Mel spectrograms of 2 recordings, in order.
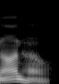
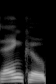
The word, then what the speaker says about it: Anko: It's okay, Neko and Anho. Says Naruto. It's Anko, brat. Anko. Corrected Anko, glaring at Naruto for getting her name wrong.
